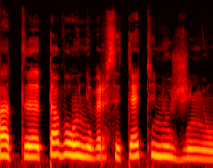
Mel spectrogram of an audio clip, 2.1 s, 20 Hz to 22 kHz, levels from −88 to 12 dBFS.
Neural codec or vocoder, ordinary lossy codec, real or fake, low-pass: vocoder, 44.1 kHz, 128 mel bands every 512 samples, BigVGAN v2; MP3, 96 kbps; fake; 19.8 kHz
